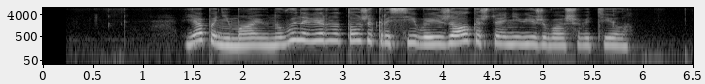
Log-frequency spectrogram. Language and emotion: Russian, sad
